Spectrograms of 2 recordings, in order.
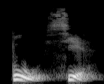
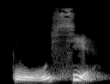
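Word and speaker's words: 不谢: The original tone of 不 is the fourth tone, 不. But when 不 meets the character with the fourth tone, its tone will change into the second tone. That is 不, 不. For example, 不 and 谢 together is not read as 不谢, but 不谢, 不谢.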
